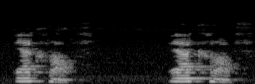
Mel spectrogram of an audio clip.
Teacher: Khi chúng ta đọc kỹ thì chúng ta sẽ có cả âm F lẫn âm T. Nhưng mà khi chúng ta đọc nhanh thì các bạn hãy quan trọng âm F thôi các bạn nhé. Nghĩa là các bạn phờ nó ra một cái thì nó sẽ chính xác.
